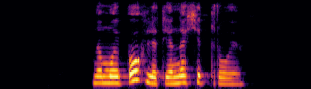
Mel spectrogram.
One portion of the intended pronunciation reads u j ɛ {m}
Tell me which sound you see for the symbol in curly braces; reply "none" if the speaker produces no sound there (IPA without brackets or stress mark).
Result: none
